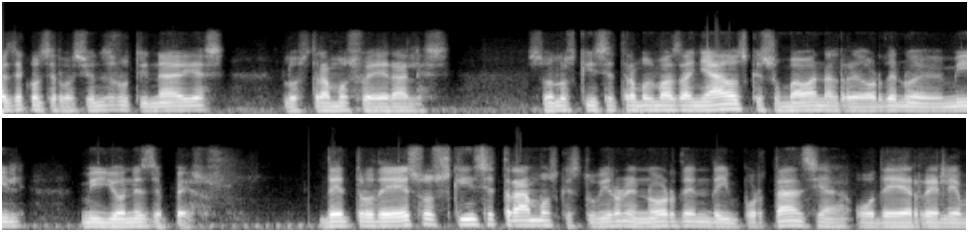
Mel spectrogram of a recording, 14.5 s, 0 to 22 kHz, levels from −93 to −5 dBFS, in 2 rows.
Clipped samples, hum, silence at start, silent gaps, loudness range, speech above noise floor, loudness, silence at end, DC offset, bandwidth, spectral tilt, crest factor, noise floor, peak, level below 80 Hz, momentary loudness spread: under 0.1%; none; 0 s; none; 4 LU; 31 dB; -17 LUFS; 0 s; under 0.1%; 8.6 kHz; -6.5 dB/octave; 16 dB; -47 dBFS; 0 dBFS; -46 dBFS; 10 LU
